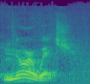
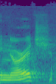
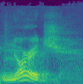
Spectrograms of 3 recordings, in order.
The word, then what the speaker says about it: Norwich: Now, most of us would say Norwich, but in Britain, they never pronounce all the letters. So when you get there, you find that they either say Norwich, or if they're really deep, they'll say Norwich, just like porridge.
